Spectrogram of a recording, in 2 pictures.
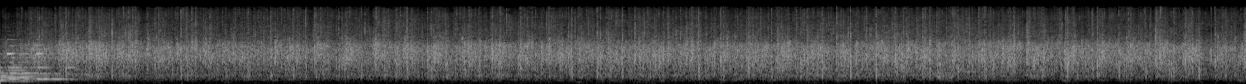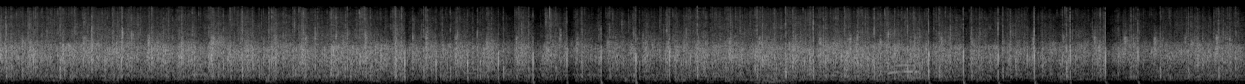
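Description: An audience applauding: a long, steady round of clapping.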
